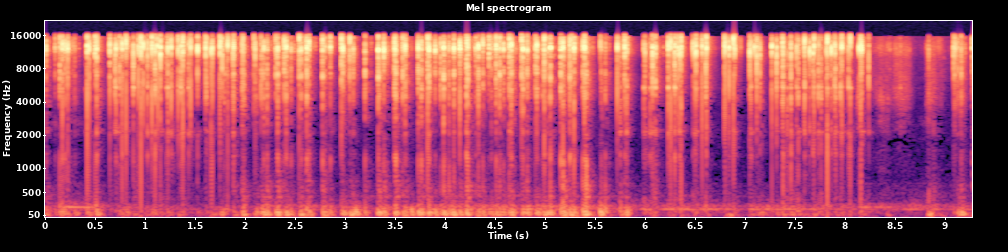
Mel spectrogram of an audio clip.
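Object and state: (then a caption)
Ceramic pumpkin candle holder. A small orange ceramic pumpkin-shaped candle holder with its lid removed and filled with wax is tapped and scratched with long painted nails. A dense run of quick, sharp clicks and bright scratchy strokes comes with a soft low thud beneath, and the clicks die away almost at once. The activity thins out and quiets briefly near the end.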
